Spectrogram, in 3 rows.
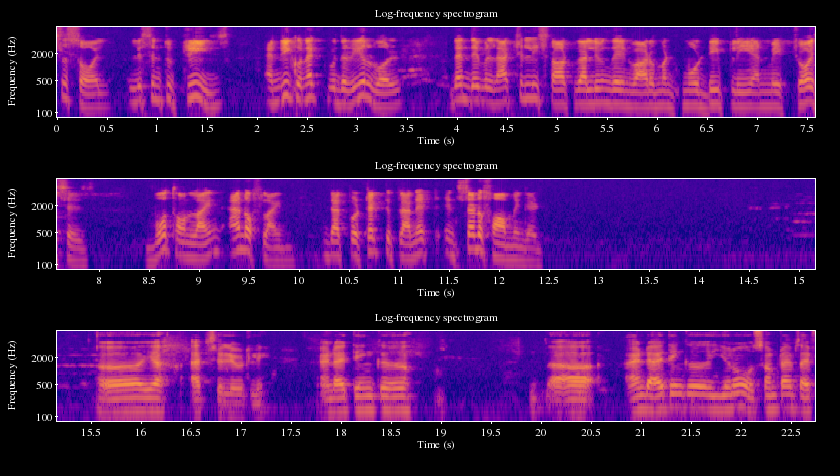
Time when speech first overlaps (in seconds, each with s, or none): none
